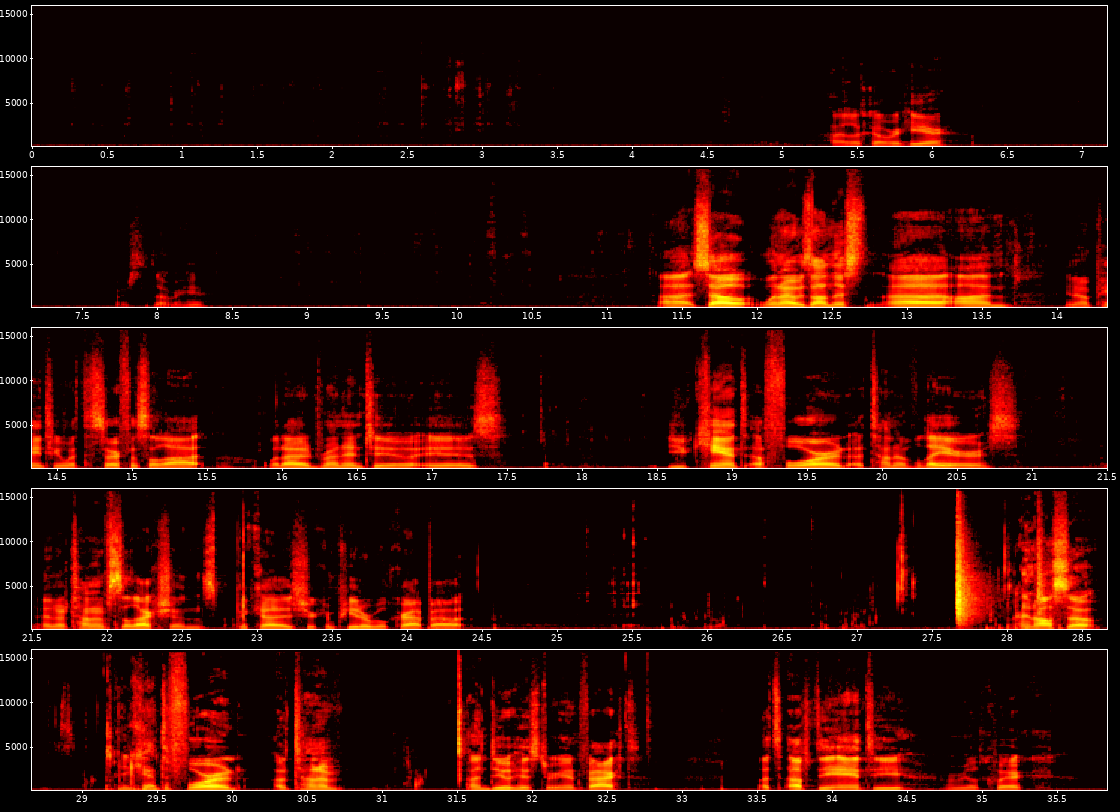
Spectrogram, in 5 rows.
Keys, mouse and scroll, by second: 0.7 click, 2.4 click, 3.7 click, 6.5 click, 8.7 click, 9.6 click, 10.0 click, 10.5 click, 12.3 click, 12.6 click, 13.2 click, 14.0 click, 14.7 alt+click, 14.8 alt+click, 15.0 click, 15.1 alt+click, 15.2 click, 15.5 alt+click, 15.7 click, 16.9 click, 17.1 click, 17.7 ], 17.9 ], 18.1 ], 18.6 click, 19.2 click, 20.2 click, 20.5 click, 20.6 alt+click, 20.6 [, 20.8 click, 21.1 click, 21.3 click, 29.8 click, 30.5-32.8 scroll, 32.8 click.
